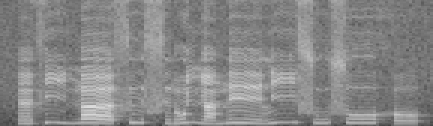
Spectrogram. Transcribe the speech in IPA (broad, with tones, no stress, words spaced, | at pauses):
ɛ̃˨siː˦˨ŋaː˦˨ sɨ˦˨ sɨ˨ɾɔ̃˦ɲã˨neː˦˨ liː˦su˨˦ soː˦hɔ˨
